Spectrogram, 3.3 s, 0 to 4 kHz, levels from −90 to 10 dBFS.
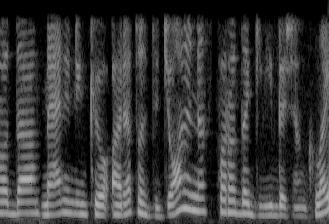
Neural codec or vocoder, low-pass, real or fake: none; 3.6 kHz; real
